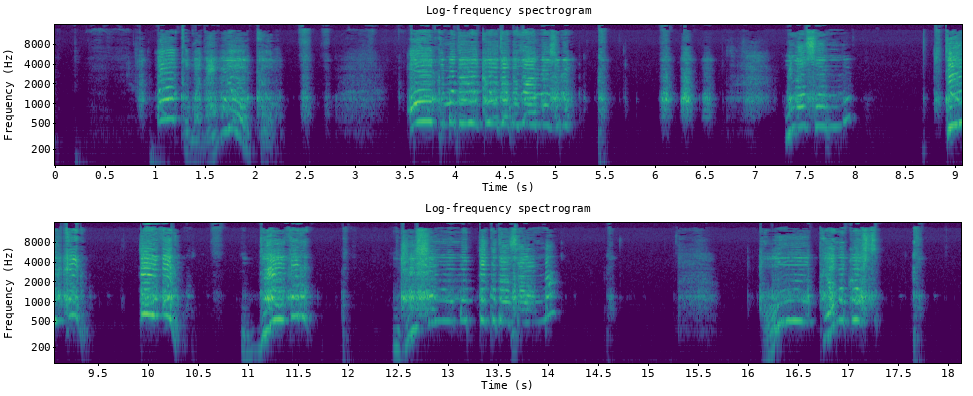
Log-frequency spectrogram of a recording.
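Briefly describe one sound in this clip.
A small hand whistle chirps and warbles in short, sliding bursts.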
